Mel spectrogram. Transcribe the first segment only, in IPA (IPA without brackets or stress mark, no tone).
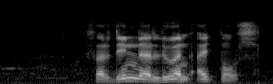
f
